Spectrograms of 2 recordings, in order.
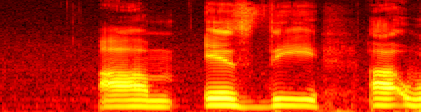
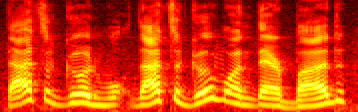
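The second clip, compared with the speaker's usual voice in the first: light Canadian lilt, falling on bud; easygoing Canadian buddy talk; Canadian accent demo; 3 semitones higher, 4 dB louder than usual. Shown as a demonstration. Showing how Canadians pass the turn, a light Canadian lilt. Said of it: "the A is a natural higher pitch".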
